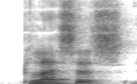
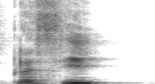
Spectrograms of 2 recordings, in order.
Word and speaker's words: Plessis: You don't you don't pronounce his name Plessis. It's Plessis. Dricus du Plessis.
